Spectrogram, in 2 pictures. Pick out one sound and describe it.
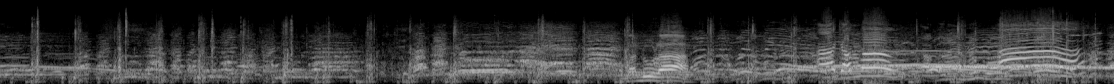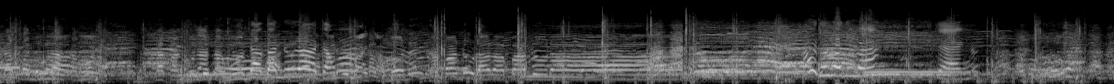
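A large crowd of women and men sing and chatter loudly outdoors.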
